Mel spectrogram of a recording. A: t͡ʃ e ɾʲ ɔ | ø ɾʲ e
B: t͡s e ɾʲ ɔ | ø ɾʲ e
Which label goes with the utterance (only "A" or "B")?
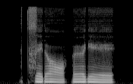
B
